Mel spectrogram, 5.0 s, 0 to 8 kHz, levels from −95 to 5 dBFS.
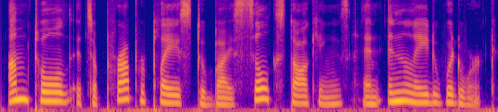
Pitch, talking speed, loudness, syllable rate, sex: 175 Hz, 170 wpm, -19 LUFS, 4.0 syllables/s, female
